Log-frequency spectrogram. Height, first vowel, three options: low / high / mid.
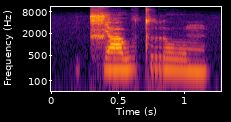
low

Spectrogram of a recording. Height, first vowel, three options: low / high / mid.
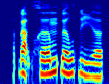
low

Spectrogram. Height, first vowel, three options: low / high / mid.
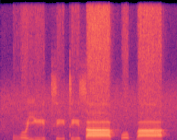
high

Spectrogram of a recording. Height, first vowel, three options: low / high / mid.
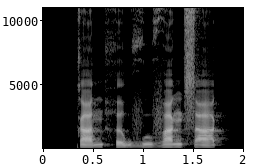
low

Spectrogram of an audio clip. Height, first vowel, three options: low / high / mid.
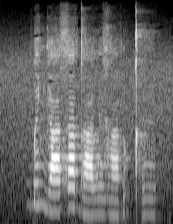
mid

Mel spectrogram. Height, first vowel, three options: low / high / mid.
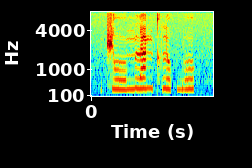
mid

